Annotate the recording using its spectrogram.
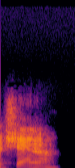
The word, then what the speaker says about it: Shanna: It's Shayna or Shana. – No. – S-H-A-N-N-A. Oh, okay. – Yeah, Shana. – Shana? Is that how you pronounce it? Yeah, A-E-W.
